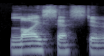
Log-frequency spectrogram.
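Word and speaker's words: Leicester: right just outside Silverstone you've got toaster but it's spelled tester and then of course you got Lester and all that too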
